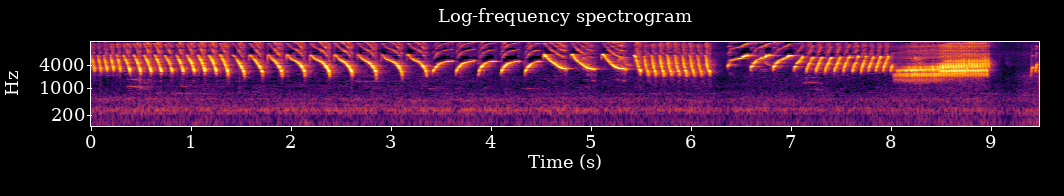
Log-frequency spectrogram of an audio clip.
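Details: Canary song: rapid runs of repeated high trill notes, then series of rising and falling whistled sweeps, ending in a loud buzzy roll before a brief pause.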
